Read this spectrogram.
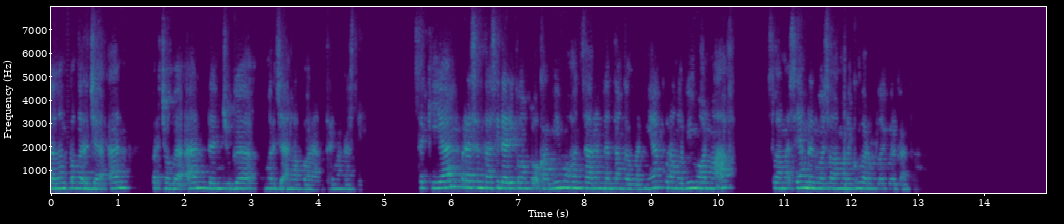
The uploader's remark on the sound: Zoom Meeting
